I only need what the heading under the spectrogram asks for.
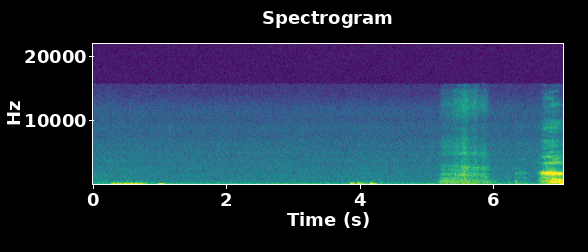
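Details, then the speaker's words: Loud, unusual snoring of a pet dog sleeping deeply during a livestream; dog snoring. "そう、犬のいびきって結構大きいですよね。さくらちゃん大きいんですよ、いびきが。"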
